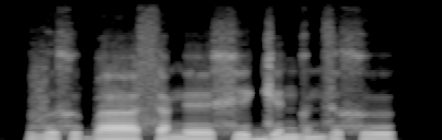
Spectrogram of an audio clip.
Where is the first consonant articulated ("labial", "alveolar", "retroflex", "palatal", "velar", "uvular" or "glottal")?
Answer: labial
